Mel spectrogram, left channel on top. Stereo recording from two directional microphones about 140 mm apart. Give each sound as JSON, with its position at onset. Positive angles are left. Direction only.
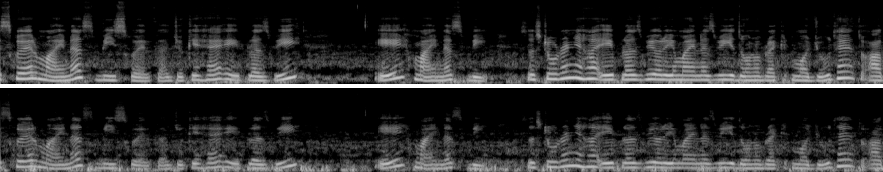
{"t": 0.0, "sound": "speech", "side_deg": 75}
